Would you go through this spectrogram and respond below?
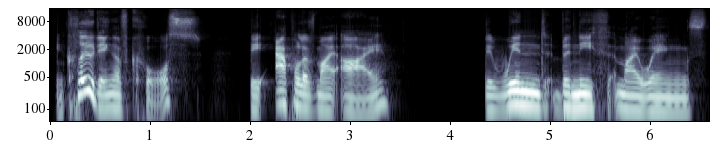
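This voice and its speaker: A man hosting his podcast with a dry, wordy, mock-grandiose manner before interviewing a guest. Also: fairly low pitch. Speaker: podcast host. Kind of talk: scripted comic monologue and interview.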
